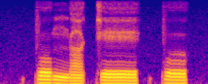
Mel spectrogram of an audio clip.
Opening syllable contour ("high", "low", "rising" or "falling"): high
